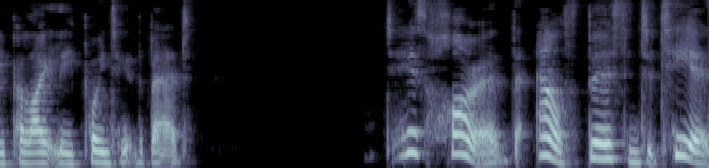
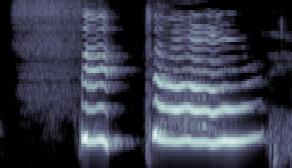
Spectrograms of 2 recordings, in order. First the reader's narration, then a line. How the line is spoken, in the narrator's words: he wailed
